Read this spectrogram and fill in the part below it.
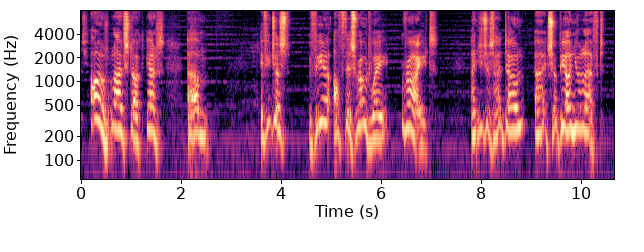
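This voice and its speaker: A put-on character voice, raspy and fairly high in pitch, moves at a fairly slow pace with long, frequent pauses. Faint music plays in the background. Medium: actual play. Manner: slow, rambling, hesitant.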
